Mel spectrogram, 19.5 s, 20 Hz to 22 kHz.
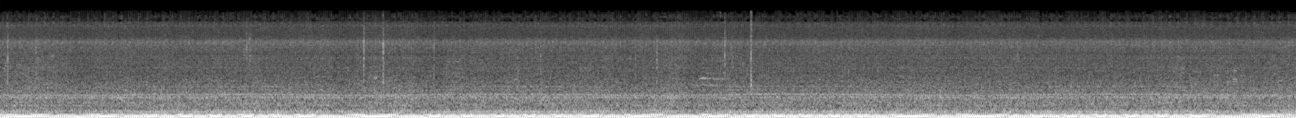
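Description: Caterham Academy race car's 1.6-litre Ford Sigma four-cylinder engine idling steadily: a loud, even low rumble with no revving.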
